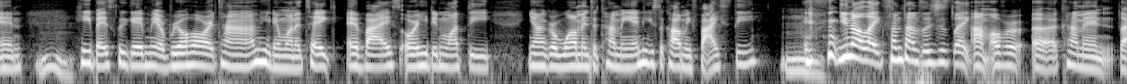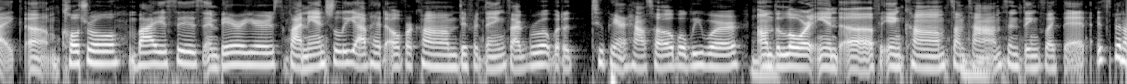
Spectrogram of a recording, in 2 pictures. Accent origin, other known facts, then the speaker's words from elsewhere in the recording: Hot Springs, Arkansas, United States; I was actually born and raised in Hot Springs. I graduated from Hot Springs High in 2002.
